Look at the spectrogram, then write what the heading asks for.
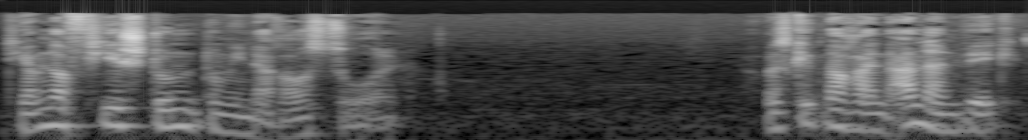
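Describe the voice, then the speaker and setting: Husky, intense son. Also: male voice, medium pitch, very animated, brisk. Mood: urgent, pleading. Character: intense, earnest son absorbed in online game. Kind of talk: German radio crime drama acting.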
